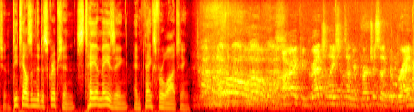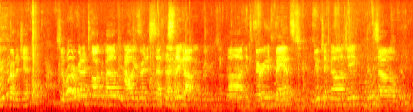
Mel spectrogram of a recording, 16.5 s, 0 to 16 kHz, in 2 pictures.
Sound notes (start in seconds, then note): 3.8 audience laughing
